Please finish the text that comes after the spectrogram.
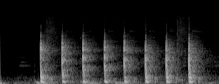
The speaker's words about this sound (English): You know, just when you thought life is fucking good, you hear a knock. You're like, what? Who's that? What? Like, wait, what? What's, going? what's going on? Uh, uh, yeah, let me go check the door.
